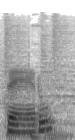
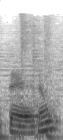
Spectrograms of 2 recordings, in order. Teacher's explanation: Nós encontramos a desnasalização, que é a troca do final an por vogal, como exemplo, deram, no lugar de deram.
